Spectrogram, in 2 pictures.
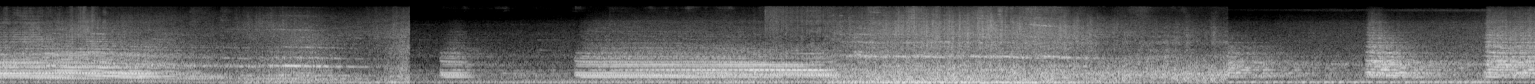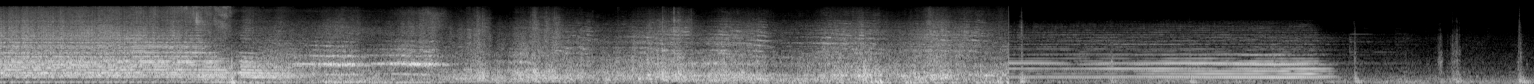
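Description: Diesel freight locomotives passing, in a string of short clips that cut abruptly from one to the next. The locomotive's air horn sounds a chord four times, each blast a few seconds long. Under the horn run the engine's rumble and the clatter of wheels on rail.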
